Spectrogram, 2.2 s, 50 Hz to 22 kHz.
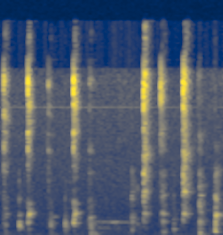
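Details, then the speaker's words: Zipstick joystick, worn unit still to be repaired: quick sharp microswitch clicks in each direction, the left switch sounding duller and flatter than the others; worn microswitch, to be replaced with used switches from a Cheetah Mach 1. "compared to the others. It's just a bit flat and just feels a little bit different."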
